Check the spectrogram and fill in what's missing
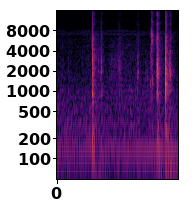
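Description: Keystrokes on a computer keyboard while entering a Control+arrow shortcut in MuseScore notation software, a handful of close, crisp clicks in two small bursts over a steady low hum.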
